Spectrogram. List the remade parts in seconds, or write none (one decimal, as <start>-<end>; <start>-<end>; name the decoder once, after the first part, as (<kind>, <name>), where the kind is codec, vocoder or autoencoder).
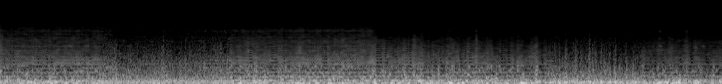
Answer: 0.0-1.0 (vocoder, Vocos); 2.3-5.5; 6.4-7.2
